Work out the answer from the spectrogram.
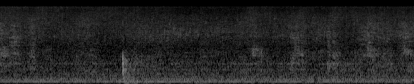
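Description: Onion-and-spice masala frying in oil in a nonstick kadai, with a little water added so it won't burn, sizzling steadily while a wooden spatula stirs and scrapes through it. A single light knock comes about a second in.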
